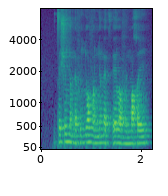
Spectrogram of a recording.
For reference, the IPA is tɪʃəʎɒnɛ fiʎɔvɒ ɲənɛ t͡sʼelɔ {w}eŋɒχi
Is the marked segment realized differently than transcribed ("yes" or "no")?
yes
